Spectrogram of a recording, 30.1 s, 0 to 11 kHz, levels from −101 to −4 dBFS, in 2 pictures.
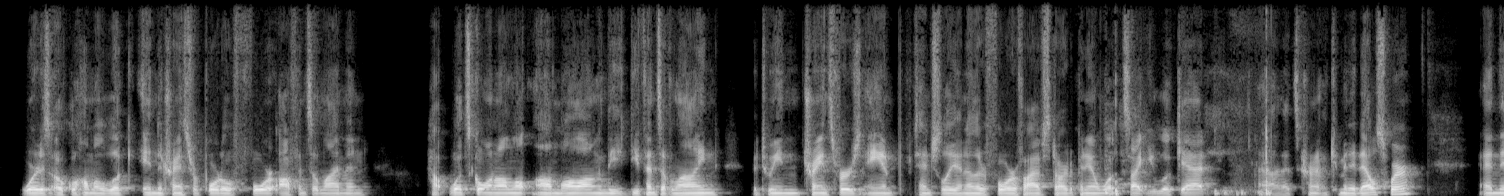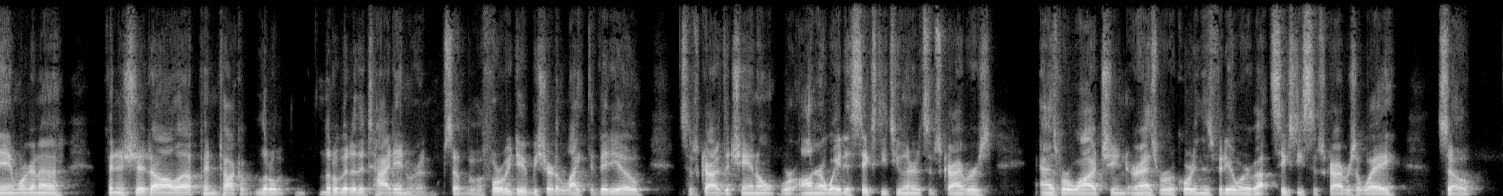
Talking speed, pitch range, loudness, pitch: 195 wpm, 95-100 Hz, -19 LUFS, 95 Hz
